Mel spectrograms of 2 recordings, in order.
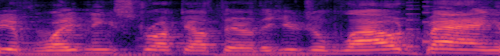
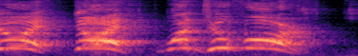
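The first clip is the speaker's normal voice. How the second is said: loud yelling, shouting; 9 dB louder than usual. Urging teammates to cut the wires during a game: yelling. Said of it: "Stop yelling at me!".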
